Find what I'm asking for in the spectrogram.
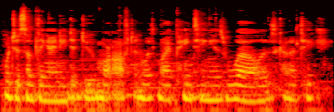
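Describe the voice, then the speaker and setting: A woman chats casually as she draws on a livestream. Her mid-pitched voice has a marked creak, and she muses aloud, letting thoughts trail off. Soft music plays faintly behind her. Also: flat delivery, brisk. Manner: musing, thinking aloud in trailing fragments. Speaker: artist streamer. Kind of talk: casual live drawing stream commentary.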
